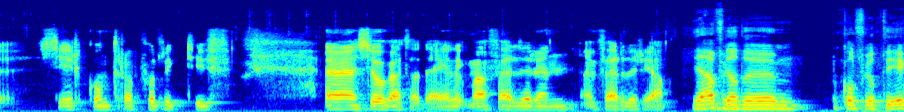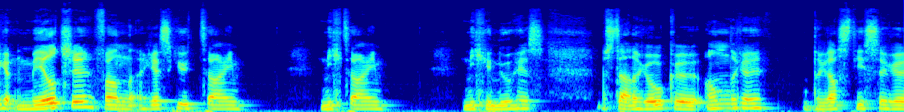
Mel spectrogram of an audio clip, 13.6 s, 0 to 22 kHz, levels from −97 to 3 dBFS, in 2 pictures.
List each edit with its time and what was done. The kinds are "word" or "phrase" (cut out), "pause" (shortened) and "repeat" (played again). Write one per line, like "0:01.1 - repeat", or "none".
0:05.1 - pause
0:05.4 - word
0:09.3 - repeat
